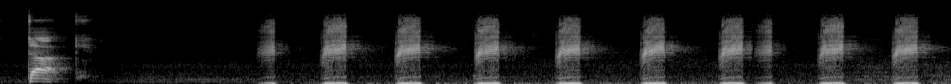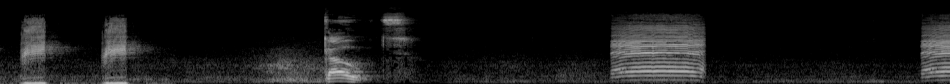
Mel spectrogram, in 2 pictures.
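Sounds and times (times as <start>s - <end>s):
duck quacking: 2.6s - 11.1s.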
